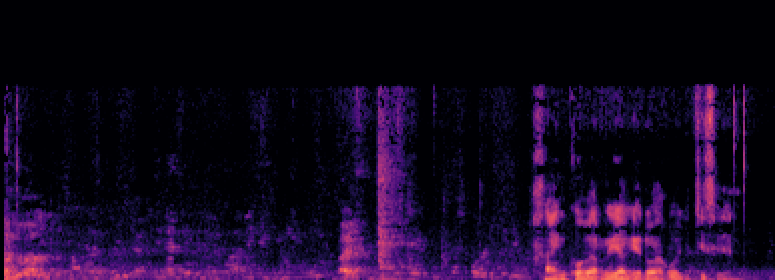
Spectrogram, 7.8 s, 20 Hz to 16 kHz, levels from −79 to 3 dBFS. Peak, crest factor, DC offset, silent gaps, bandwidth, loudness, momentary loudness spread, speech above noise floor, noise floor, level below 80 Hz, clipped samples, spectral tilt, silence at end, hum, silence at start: -4 dBFS; 24 dB; under 0.1%; none; 11.5 kHz; -25 LUFS; 24 LU; 25 dB; -49 dBFS; -50 dBFS; under 0.1%; -4.5 dB/octave; 0.3 s; none; 0.05 s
